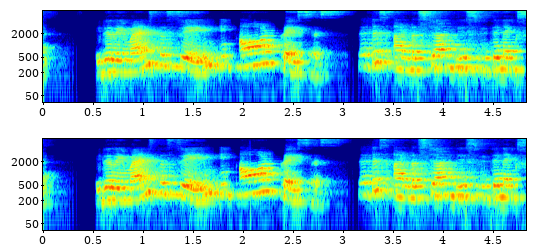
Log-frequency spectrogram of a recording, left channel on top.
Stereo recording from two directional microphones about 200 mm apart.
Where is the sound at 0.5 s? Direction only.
20° right (ahead or behind).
